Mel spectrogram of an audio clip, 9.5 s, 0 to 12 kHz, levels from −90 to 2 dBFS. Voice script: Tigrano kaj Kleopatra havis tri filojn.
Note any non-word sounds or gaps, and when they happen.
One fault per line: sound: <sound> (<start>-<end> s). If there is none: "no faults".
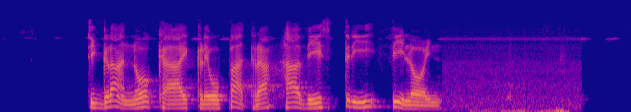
sound: bark (7.0-8.6 s)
